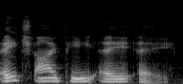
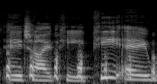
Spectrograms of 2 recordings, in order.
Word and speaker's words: HIPAA: HIPAA. Correct. Not HIPPA, which is how I usually misspell it.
